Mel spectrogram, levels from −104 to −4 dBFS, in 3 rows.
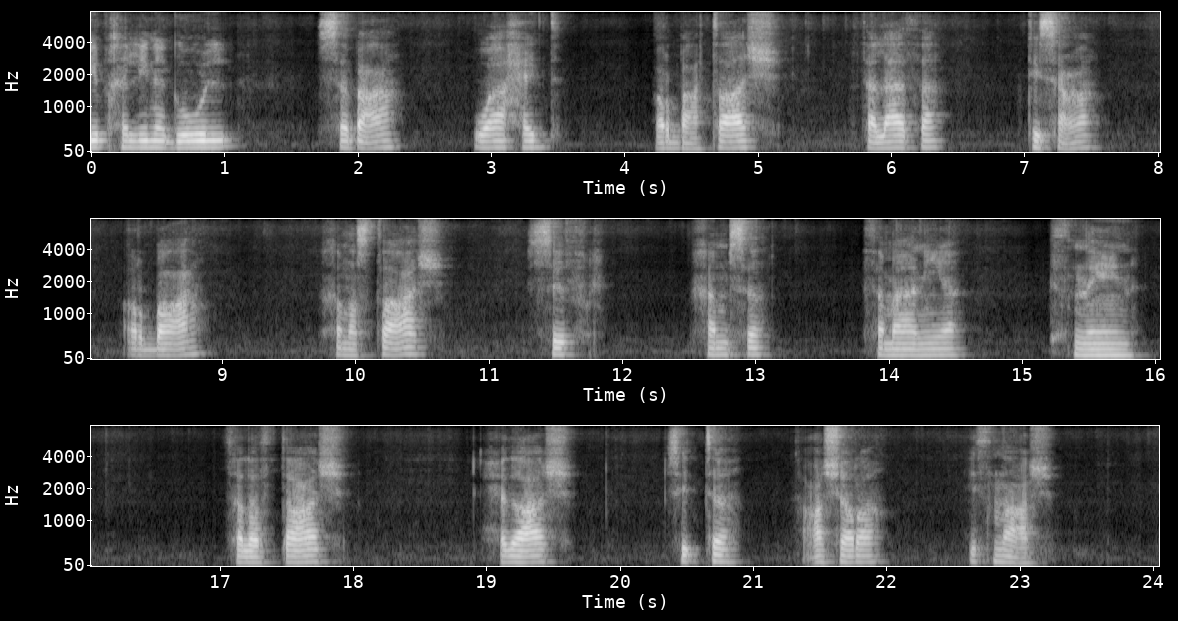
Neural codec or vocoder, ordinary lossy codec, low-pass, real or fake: codec, 16 kHz, 16 kbps, FreqCodec, smaller model; none; none; fake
